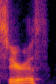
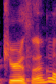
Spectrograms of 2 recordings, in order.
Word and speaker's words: Cirith Ungol: no it's uh yeah the band does pronounce it with the Soft C Sound and it's their band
